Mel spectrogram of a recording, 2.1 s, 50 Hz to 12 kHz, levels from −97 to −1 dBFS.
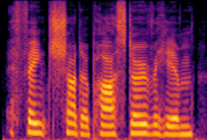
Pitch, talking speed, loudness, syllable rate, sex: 210 Hz, 175 wpm, -16 LUFS, 5.2 syllables/s, female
